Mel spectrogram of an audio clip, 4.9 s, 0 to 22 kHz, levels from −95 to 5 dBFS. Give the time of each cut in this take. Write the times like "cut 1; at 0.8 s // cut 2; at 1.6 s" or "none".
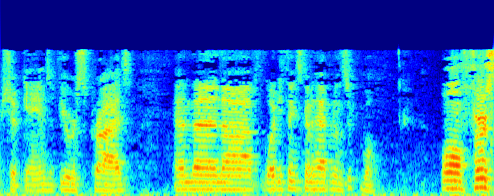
none

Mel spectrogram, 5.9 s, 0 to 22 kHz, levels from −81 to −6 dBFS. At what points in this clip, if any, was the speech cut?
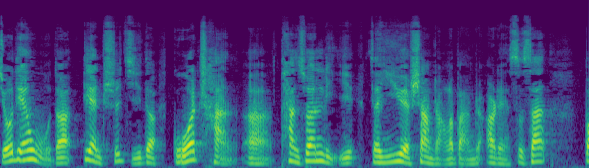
cut 1; at 1.6 s // cut 2; at 3.6 s

